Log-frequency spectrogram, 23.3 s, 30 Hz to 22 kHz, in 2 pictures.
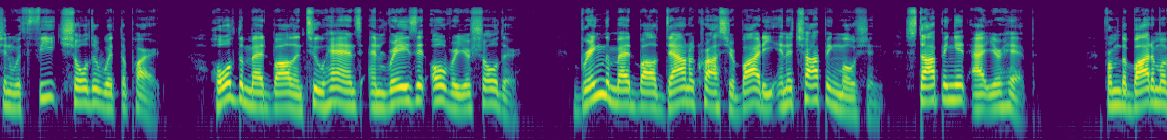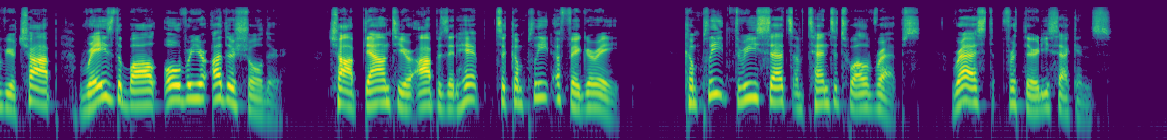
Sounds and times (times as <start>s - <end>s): Speech: 0.0s - 5.2s, 5.8s - 10.4s, 11.0s - 17.9s, 18.5s - 22.8s.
